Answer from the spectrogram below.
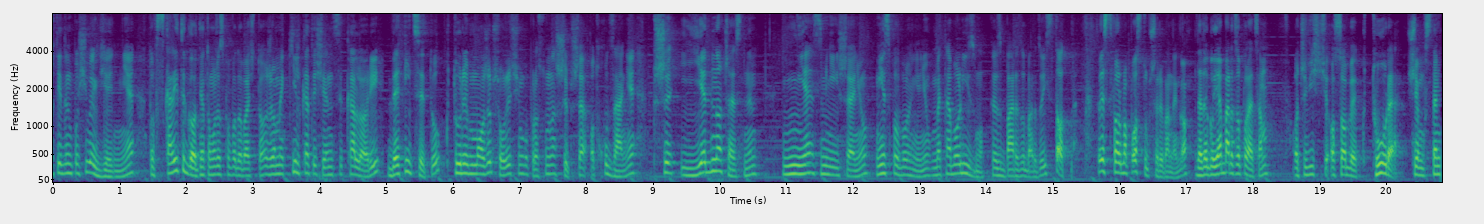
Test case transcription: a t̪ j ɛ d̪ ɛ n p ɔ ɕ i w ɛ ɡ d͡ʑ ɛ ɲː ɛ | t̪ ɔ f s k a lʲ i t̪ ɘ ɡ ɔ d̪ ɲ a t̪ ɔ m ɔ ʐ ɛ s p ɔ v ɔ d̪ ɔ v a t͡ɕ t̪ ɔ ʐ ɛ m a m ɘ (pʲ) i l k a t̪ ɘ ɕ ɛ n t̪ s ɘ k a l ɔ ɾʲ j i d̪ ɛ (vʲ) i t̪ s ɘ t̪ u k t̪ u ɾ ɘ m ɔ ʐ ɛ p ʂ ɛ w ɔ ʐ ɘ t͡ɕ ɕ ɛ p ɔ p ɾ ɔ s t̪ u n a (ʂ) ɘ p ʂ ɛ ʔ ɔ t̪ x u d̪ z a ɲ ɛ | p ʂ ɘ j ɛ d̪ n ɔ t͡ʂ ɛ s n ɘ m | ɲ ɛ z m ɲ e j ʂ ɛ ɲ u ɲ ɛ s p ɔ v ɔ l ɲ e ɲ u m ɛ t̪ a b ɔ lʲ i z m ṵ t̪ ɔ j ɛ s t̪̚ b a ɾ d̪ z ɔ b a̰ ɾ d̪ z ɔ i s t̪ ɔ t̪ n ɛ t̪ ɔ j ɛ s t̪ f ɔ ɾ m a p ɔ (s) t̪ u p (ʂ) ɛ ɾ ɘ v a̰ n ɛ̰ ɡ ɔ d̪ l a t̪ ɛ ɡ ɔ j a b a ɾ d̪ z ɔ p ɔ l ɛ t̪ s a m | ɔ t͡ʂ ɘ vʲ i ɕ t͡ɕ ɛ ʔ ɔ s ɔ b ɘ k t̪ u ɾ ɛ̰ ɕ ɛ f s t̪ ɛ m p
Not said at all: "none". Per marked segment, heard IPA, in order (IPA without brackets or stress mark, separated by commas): kʲ, fʲ, ʂ, s, ʂ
